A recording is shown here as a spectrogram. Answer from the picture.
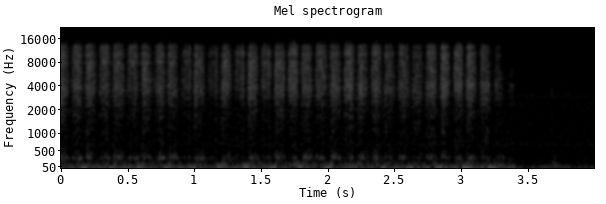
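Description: Pencil point rubbed back and forth on the coarse sandpaper of a sharpening pad, a quick, even run of dry scraping strokes as the lead is sanded to a long tapered point. The scraping stops about three and a half seconds in while the pencil is twisted.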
